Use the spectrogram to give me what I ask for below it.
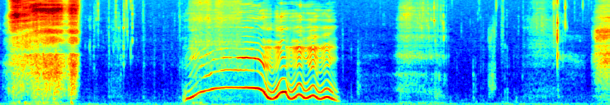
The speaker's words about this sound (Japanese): やっぱりそばやな。 そばからいきましょうかね。じゃあね、まずね、ではいただきます。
